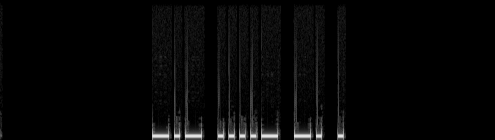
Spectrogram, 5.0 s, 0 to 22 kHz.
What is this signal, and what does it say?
Morse code, heard as a keyed tone, about 22 wpm, 700 Hz. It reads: K4NE
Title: Easy Call Signs Repeated 3x - 22wpm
